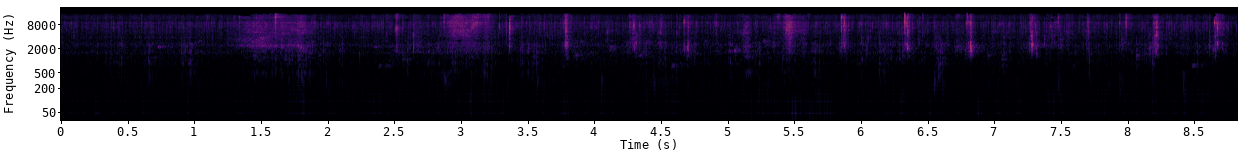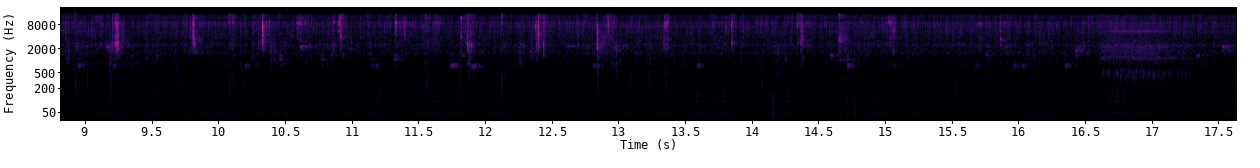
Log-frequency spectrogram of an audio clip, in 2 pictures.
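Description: Close-miked eating sounds from a mouthful of soft tofu and chicken: wet chewing and smacking, with many sharp irregular clicks about one or two a second.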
